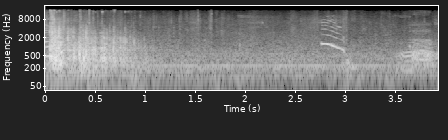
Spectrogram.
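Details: Rescue puppies, possibly a shar pei, hound or lab mix: a loud rustling burst at the start, then a short falling whimper near three seconds and a softer whine at the end over a steady low hum.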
